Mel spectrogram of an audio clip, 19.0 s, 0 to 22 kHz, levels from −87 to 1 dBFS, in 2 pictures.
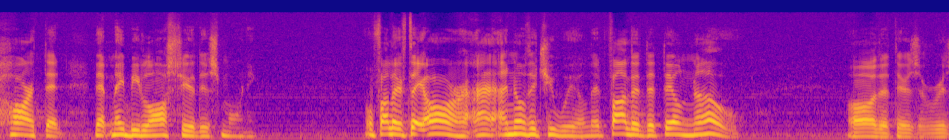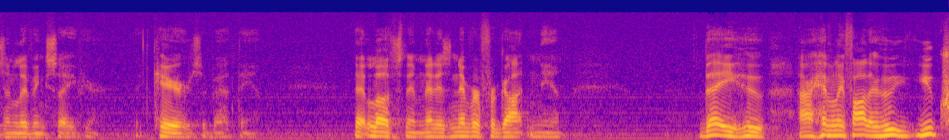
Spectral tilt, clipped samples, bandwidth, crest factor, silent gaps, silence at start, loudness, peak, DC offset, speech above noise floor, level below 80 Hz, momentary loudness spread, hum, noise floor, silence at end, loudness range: -6 dB/octave; under 0.1%; 15.5 kHz; 14 dB; none; 0 s; -14 LUFS; 0 dBFS; under 0.1%; 28 dB; -46 dBFS; 17 LU; none; -41 dBFS; 0 s; 8 LU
